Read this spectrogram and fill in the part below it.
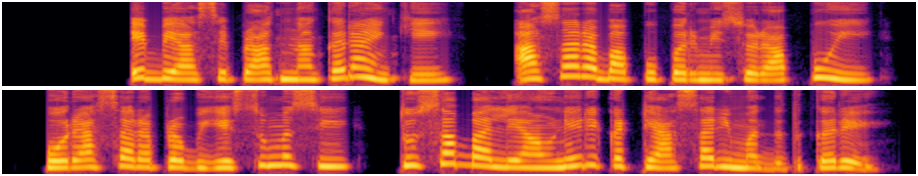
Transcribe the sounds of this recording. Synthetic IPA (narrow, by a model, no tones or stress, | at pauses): eːbeaːsepɾaːɾt̪ʰənakɐɾaːĩki | aːsaɾabaːpupɐɾmeːsəɾaːpui | ɦoːɾaːsaɾapɾɐbujiːsumɐsiː | t̪ʊsabaːleaːũɽ̃eɾekɐʈʰeaːsaɾimɐd̪əd̪kɐɾeː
